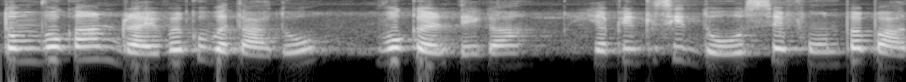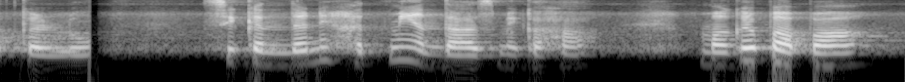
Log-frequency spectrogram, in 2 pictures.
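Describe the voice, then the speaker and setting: A woman speaks in a high voice with ordinary pitch variation. Her loudness swings widely over noticeable background noise. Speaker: voice over artist. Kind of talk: audiobook novel reading.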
